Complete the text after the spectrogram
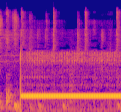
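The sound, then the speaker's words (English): A steady, unbroken electronic telephone tone starts after a brief soft rustle and hums on evenly at one pitch, clear, with no voices. “So yesterday, the bank called Luke.”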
